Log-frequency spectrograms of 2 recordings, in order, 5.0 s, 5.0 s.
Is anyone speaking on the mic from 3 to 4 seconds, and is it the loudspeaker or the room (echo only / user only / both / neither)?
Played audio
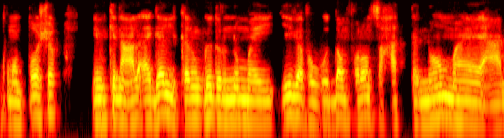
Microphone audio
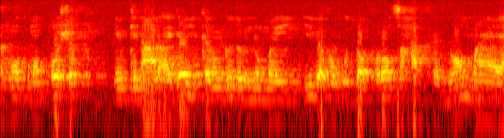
echo only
